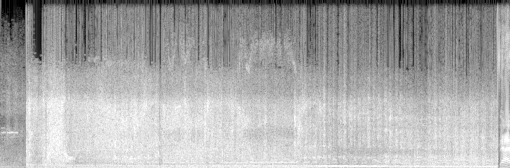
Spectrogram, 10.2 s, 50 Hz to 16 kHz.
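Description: A Kawasaki Ninja ZX-6R style sport motorcycle in a tank slapper, played back as a recording: a loud roaring engine and wind rush at speed with a sustained droning tone, heavy and continuous from a sudden start, no talk.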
